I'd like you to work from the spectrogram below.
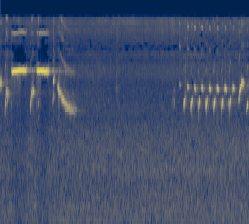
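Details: Two loud, piercing level whistles from a goldfinch × canary hybrid, then a quiet gap and a rapid string of repeated high notes, Widani style.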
